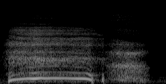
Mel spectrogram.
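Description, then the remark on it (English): A single voice imitates a group gasp: a sharp intake that swells into a long, breathy, voiced "ahh" lasting nearly a second, then trails off in a softer airy breath. “Gasped the entire group of snakes collectively.”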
